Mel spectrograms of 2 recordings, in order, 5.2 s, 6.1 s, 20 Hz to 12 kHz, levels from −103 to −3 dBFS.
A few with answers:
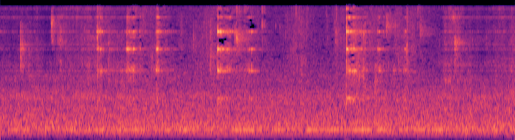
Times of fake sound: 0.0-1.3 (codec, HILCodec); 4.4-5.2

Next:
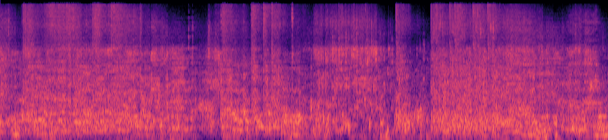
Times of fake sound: 0.0-3.2 (codec, SNAC); 5.0-6.1

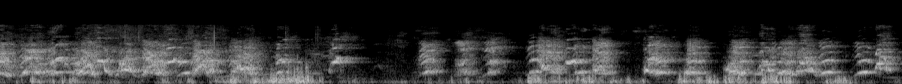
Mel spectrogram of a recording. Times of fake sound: 4.3-7.1 (vocoder, Vocos)

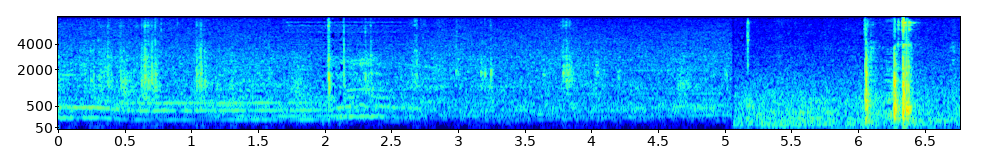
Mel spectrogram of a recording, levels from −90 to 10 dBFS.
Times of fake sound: 1.7-2.6 (codec, DAC)

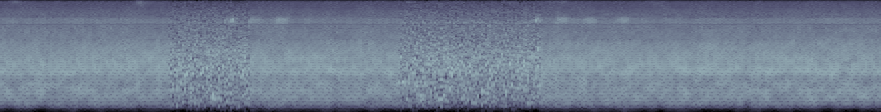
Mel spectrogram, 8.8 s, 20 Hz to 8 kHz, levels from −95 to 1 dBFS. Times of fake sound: 0.0-1.7 (vocoder, Vocos); 2.5-4.0; 5.4-8.8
